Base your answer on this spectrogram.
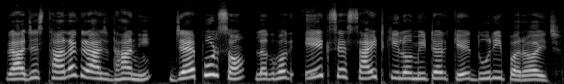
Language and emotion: Maithili, neutral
